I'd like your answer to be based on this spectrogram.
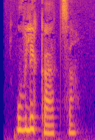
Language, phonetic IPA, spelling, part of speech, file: Russian, [ʊvlʲɪˈkat͡sːə], увлекаться, verb, Ru-увлекаться.ogg
- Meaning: 1. to take an interest in 2. to get carried away (by/with)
